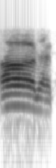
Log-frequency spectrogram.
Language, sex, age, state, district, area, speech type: Maithili, male, 60+, Bihar, Darbhanga, rural, conversation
